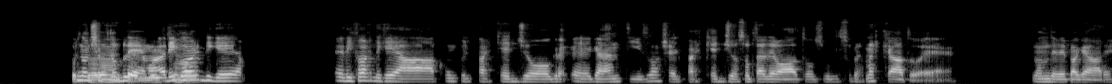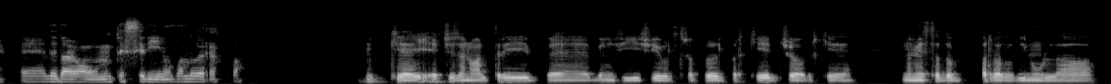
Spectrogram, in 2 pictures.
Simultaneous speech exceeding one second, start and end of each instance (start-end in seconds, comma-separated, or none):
0.7-2.0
